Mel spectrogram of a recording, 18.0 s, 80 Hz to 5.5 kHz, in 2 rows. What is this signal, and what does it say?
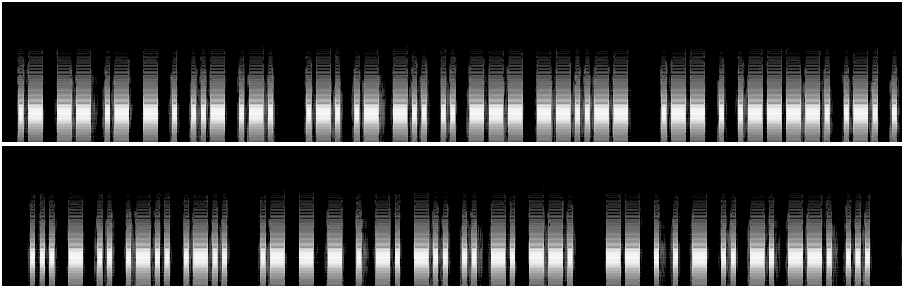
Morse code, heard as a keyed tone, about 25 wpm, 600 Hz. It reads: AMATEUR RADIO, WE'RE STILL ATTENDING MEETINGS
